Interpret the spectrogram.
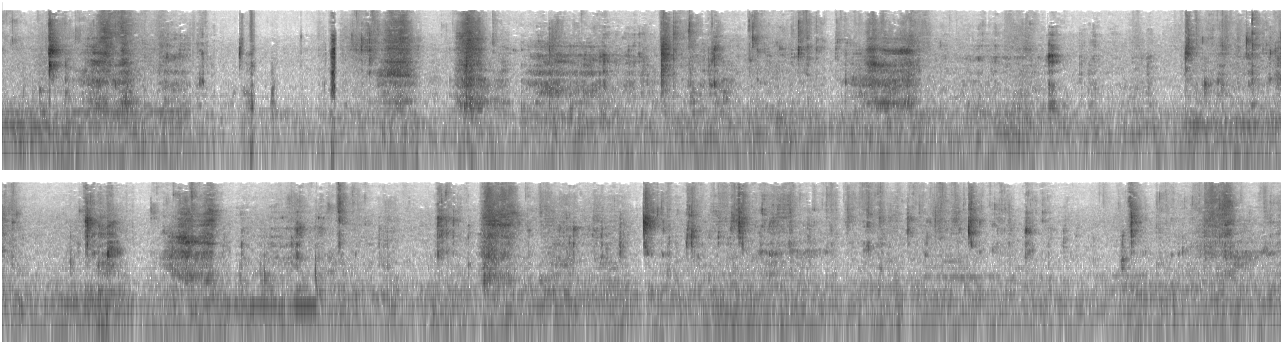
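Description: Close-up eating sounds of a person chewing soft, wet food with her mouth open: moist smacking and short, irregular mouth clicks.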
